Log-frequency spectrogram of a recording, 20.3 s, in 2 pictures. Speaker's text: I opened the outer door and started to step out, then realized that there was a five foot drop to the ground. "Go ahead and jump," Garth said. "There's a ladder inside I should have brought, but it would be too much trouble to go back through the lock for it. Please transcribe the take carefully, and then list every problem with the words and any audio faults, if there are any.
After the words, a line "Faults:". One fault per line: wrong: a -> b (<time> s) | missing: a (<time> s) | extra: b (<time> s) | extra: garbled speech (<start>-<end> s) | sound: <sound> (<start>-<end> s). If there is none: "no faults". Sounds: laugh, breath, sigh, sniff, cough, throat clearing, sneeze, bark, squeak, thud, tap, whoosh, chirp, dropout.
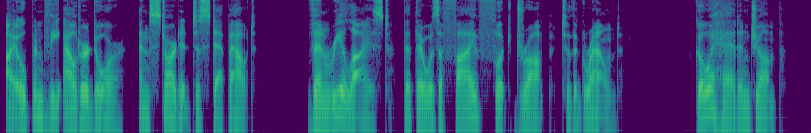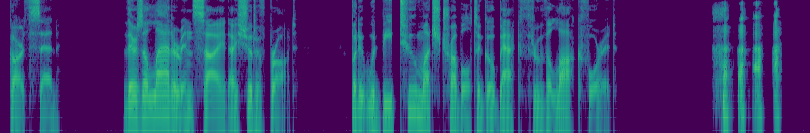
I opened the outer door and started to step out, then realized that there was a five foot drop to the ground. "Go ahead and jump," Garth said. "There's a ladder inside I should have brought, but it would be too much trouble to go back through the lock for it.
Faults:
sound: laugh (19.0-19.9 s)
